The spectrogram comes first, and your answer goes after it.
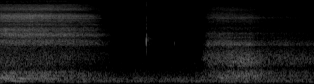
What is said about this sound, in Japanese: これを呼吸と言いますね深く呼吸をするそれを深呼吸と言います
